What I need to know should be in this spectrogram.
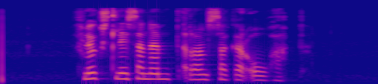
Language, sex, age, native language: Icelandic, female, 30-39, Icelandic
